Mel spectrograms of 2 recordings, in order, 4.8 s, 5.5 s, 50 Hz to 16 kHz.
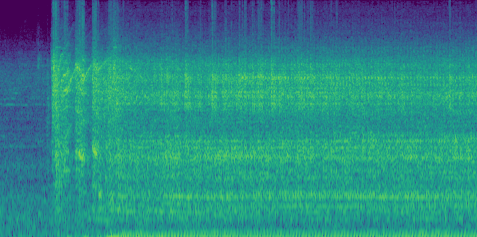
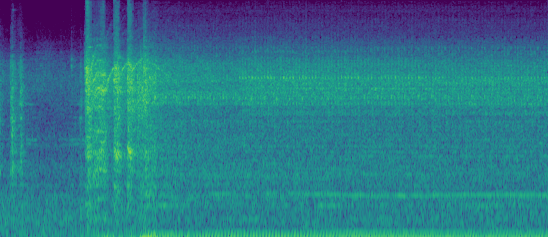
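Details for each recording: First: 2019 Ford Fusion 2.0L EcoBoost starting and settling to idle with a dry, uneven metallic rattle from a worn alternator bearing. The alternator is being replaced. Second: 2019 Ford Fusion 2.0L EcoBoost with accessory belt removed: cranks, catches, steady even idle with no rattle, confirming the noise came from the alternator, which is being replaced.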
